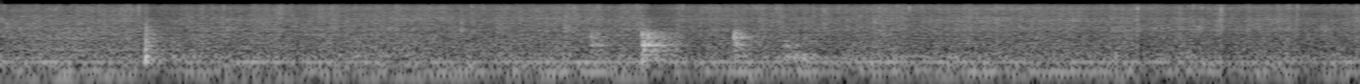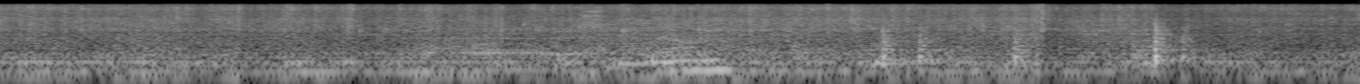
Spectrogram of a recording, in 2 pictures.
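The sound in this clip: Bacon for burgers frying in a pan, two strips at a time. A dense, steady sizzle with scattered crackles and pops runs throughout, and no one speaks.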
